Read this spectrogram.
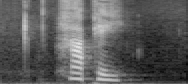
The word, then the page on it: happy: British English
